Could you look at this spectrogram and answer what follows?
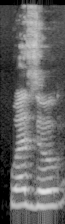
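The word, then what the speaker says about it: oiseaux: bet you it's uh you're gonna go crazy when I tell you that this is pronounced wazoo that means Birds hey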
